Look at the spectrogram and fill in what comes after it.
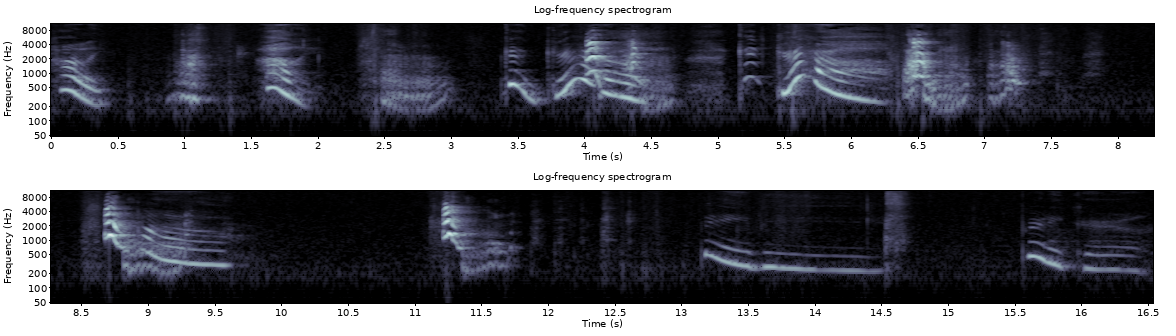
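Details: Female puppy playing with its owner: a run of short, sharp barks with sliding, falling pitch in the middle, then two drawn-out whines near the end, with a woman's cooing voice in between.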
